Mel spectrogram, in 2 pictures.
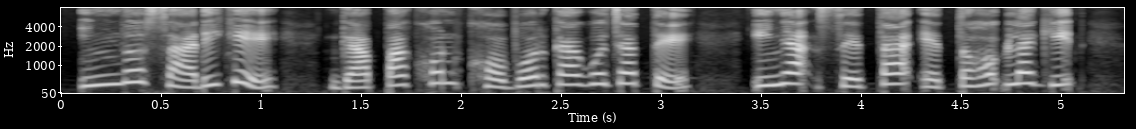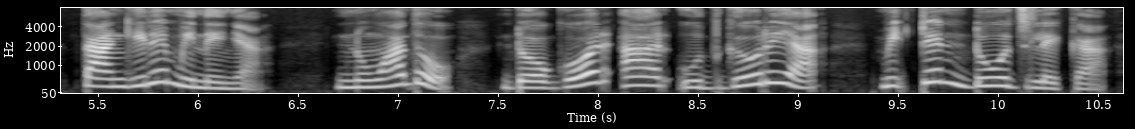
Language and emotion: Santali, happy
